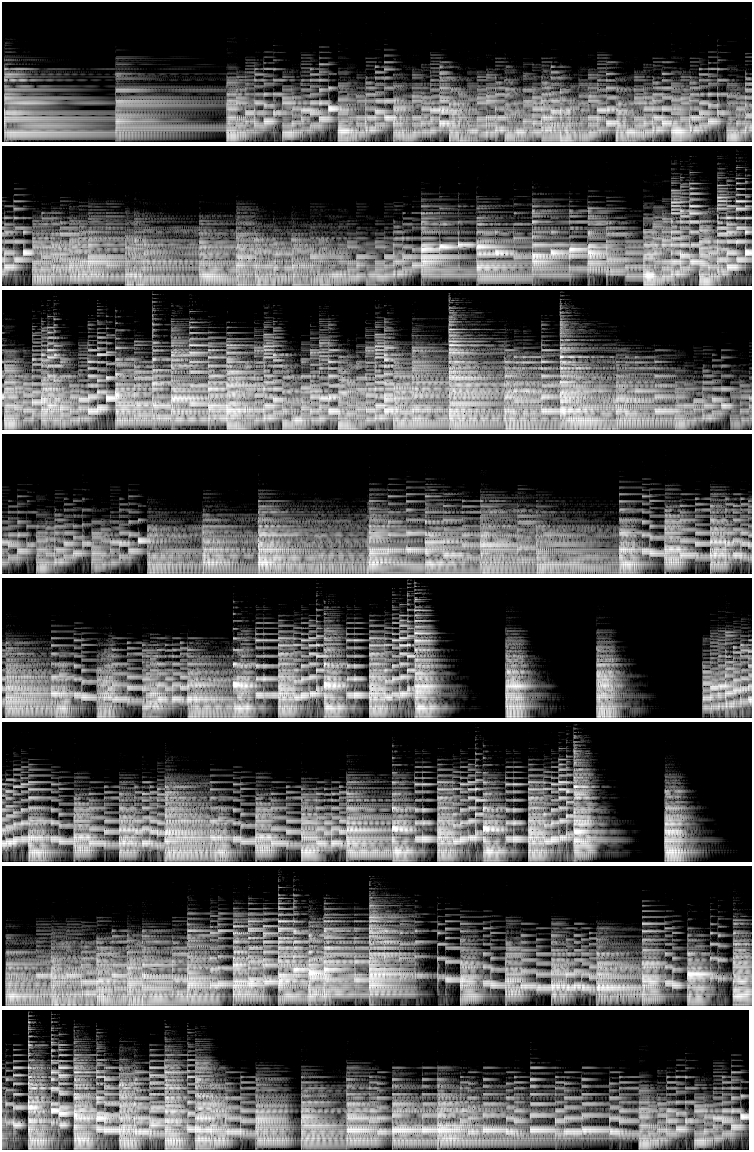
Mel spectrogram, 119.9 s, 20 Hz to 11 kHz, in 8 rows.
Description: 6/8 (View more 6/8 Music)
Classical (View more Classical Clarinet Music)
